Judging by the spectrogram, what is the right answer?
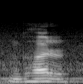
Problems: constant background noise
